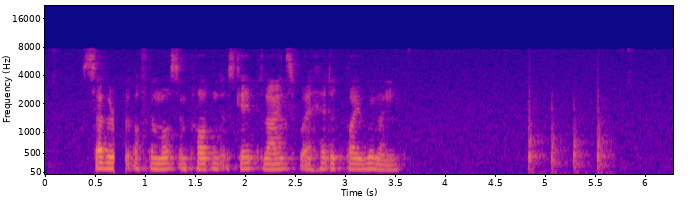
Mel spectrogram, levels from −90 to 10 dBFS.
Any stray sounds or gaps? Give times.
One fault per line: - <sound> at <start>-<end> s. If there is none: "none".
- dropout at 0.7-0.8 s
- thud at 4.8-5.7 s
